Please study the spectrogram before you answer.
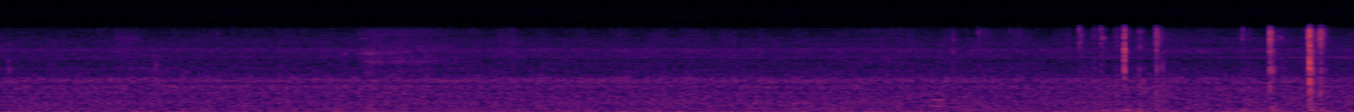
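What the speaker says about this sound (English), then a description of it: "you typing this is stopping me from writing the lore" Computer keyboard typing, faint and distant beneath a constant hum, with a few sharper key clicks near the end.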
